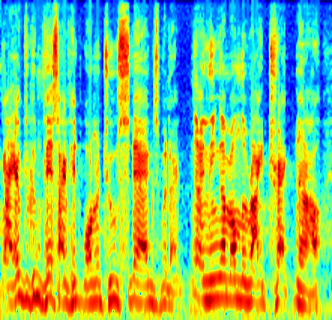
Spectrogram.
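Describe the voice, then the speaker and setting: A man's voice: fairly high pitch, brisk, pushed and bright, husky, exaggerated voice. A man playing a genial, enthusiastic retired aristocrat scientist in an audio drama.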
